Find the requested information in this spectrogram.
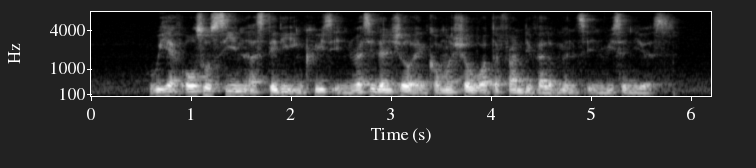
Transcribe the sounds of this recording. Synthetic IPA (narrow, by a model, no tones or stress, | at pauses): wihɛvɔlsosĩnəstədiĩŋkʰɹisɪ̰̃nɹɛsidɛ̃nʃəlɛ̃nkʰɔməʃəlwɔtəfɹãndivɛləp̚mə̃ntsɪ̰̃nɹisə̃njiəs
